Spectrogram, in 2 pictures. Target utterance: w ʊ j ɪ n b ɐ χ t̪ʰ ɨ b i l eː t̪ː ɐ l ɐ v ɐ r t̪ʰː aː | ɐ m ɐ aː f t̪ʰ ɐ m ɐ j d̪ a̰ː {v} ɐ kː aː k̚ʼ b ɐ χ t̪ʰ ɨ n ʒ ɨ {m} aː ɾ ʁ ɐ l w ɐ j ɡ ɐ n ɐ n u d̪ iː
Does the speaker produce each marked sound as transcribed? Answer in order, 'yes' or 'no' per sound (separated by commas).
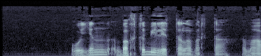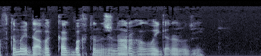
yes, no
